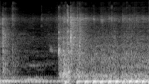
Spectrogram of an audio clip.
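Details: Yamaha Mio GT scooter, complaint of hard starting and dying on throttle: weak labored starter whir, then catches and idles unevenly with a low lumpy beat before dying; hard starting.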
